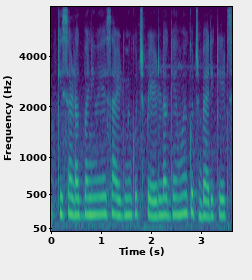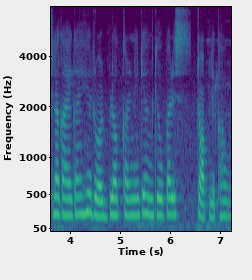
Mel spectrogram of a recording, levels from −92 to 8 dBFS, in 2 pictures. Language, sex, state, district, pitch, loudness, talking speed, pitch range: Hindi, female, Maharashtra, Aurangabad, 225 Hz, -28 LUFS, 215 wpm, 215-235 Hz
